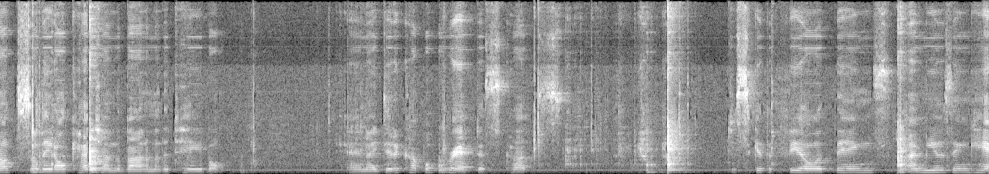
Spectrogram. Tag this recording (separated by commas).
Speech, inside a small room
